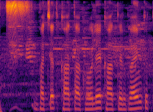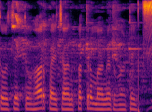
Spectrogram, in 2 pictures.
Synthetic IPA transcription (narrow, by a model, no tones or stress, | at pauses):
bʱət͡ʃət̪kʰaːt̪aːkʰoːleːkʰaːt̪ɪɾbɛ̃ːŋket̪oːseːt̪oːɦaːɾpəɦt͡ʃaːnpət̪ɾəmãːŋɡət̪ʋaːʈʰeː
